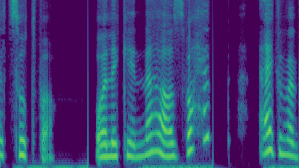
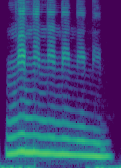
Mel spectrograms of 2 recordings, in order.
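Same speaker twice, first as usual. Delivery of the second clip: mocking nee nee; 3 semitones higher, 6 dB quieter than usual. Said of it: "وخرجت وهي متعصبة".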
